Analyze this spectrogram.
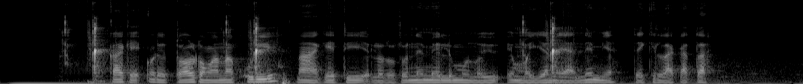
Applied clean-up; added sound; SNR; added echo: none; Raindrop; -3 dB; none.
